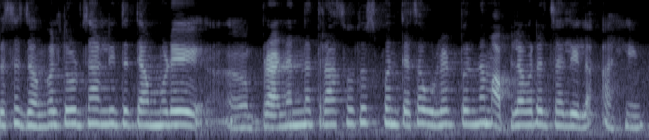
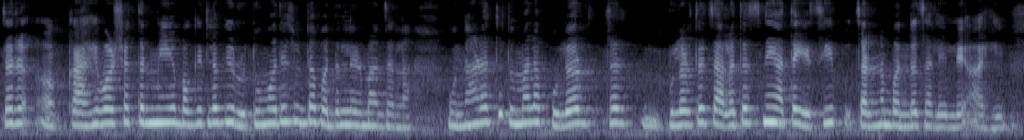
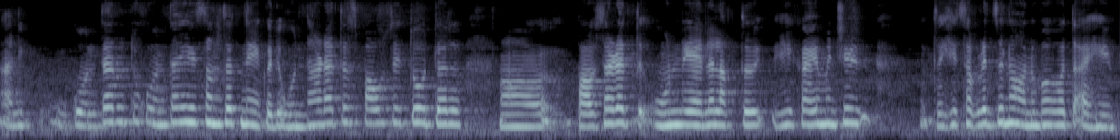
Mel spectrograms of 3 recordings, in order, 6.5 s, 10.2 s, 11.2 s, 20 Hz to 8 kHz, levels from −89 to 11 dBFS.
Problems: constant background noise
